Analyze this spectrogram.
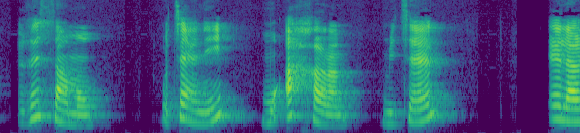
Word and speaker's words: récemment: récemment نفس الشيء تكتب récemment وتنطق récemment وتعني مؤخرا.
